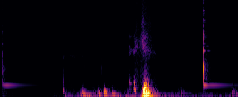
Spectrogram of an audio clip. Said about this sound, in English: just knocked a water bottle and it made a cool sound. Wait, let's try again.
